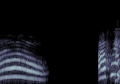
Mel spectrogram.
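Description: A young girl's voice: one long drawn-out cry of about a second, rising and then falling in pitch, playful rather than speech.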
